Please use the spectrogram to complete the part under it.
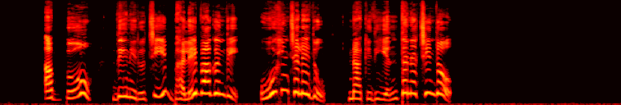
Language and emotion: Telugu, surprised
